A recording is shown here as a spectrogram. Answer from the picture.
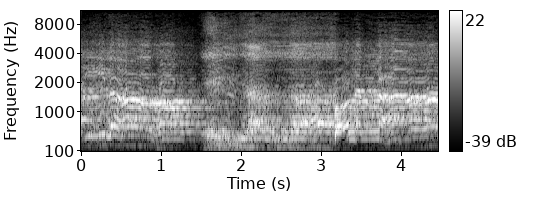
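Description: Men's voices singing a melodic religious chant in unison, held notes bending up and down, with a fuller, noisier stretch in the middle.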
